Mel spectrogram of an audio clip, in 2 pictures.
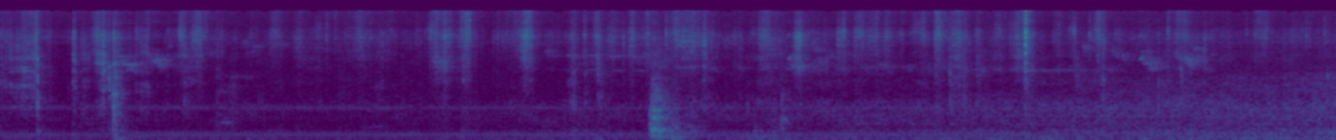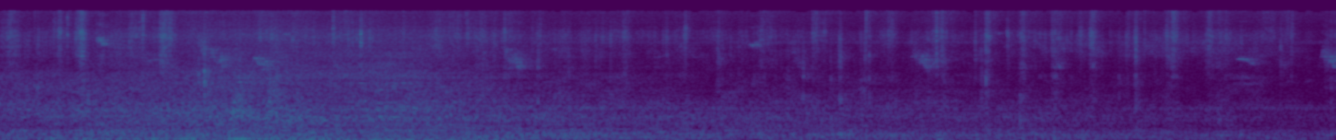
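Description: Quiet handling sounds of hands wrapping floral tape around a wire flower stem, with small scattered clicks and one sharp knock about five seconds in. A low rumble swells through the middle and fades again.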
